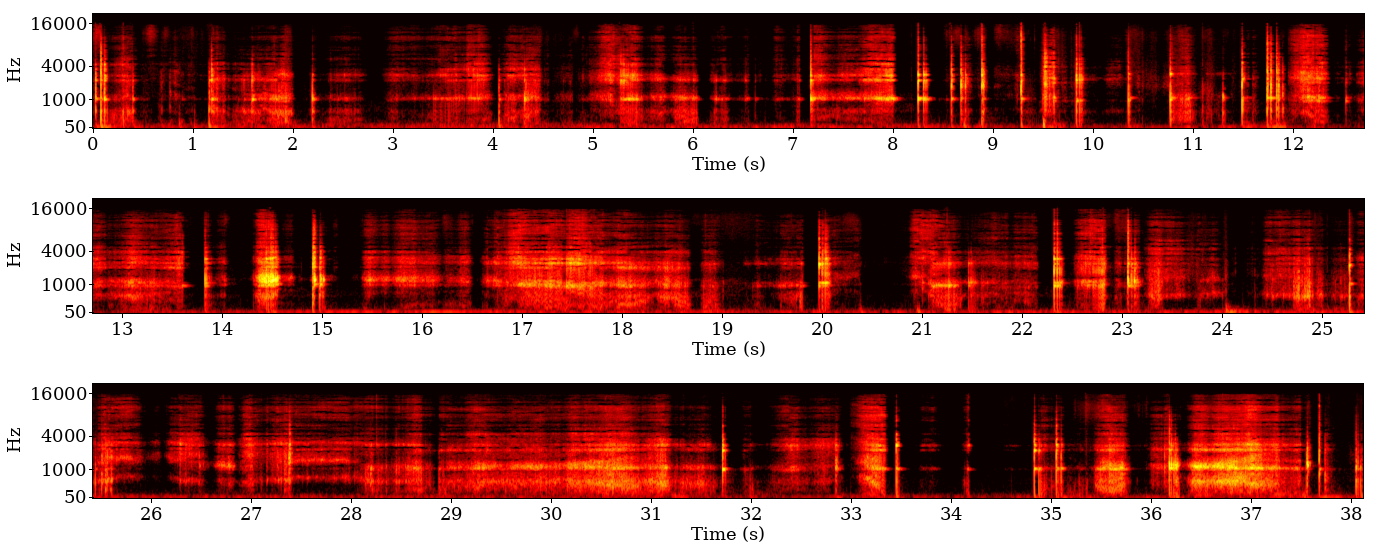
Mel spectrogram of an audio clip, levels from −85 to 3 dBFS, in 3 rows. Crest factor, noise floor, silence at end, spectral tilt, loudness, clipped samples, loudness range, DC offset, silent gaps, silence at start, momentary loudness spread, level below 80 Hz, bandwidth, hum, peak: 30 dB; -66 dBFS; 0 s; -0.5 dB/octave; -26 LUFS; under 0.1%; 13 LU; under 0.1%; none; 0 s; 22 LU; -58 dBFS; 16 kHz; none; 0 dBFS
